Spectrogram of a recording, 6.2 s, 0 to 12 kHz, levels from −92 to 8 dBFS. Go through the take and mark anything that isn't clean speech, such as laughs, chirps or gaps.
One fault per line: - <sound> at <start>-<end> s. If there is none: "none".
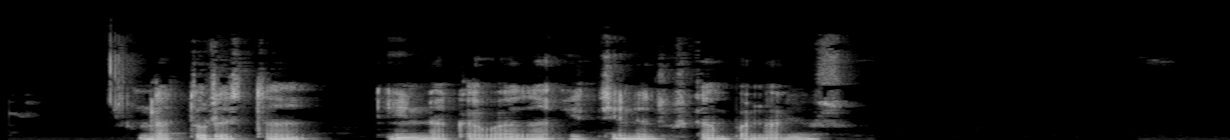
none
